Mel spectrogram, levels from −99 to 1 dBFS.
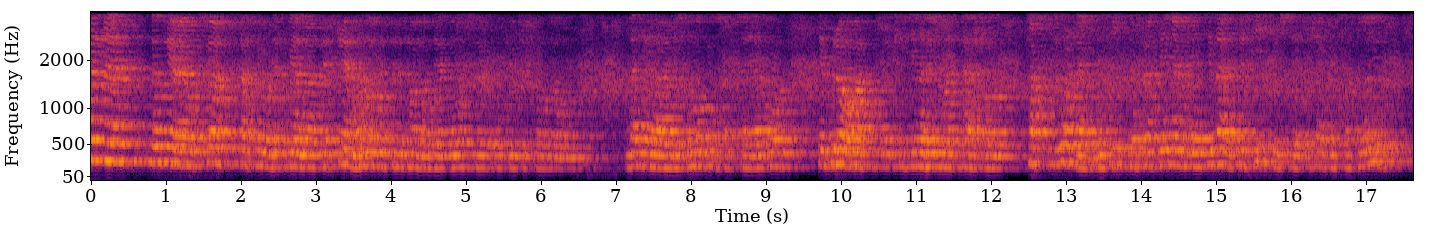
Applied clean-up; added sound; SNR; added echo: none; Crow; 18 dB; reverberation time 1.2 s.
